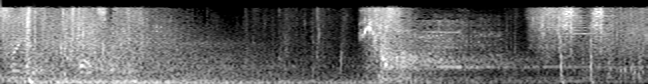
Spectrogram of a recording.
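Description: Magic spell effects from the video game Hogwarts Legacy: a crackling burst and boom, then a sharp whooshing cast and fainter rumbling impacts, loud and close throughout.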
